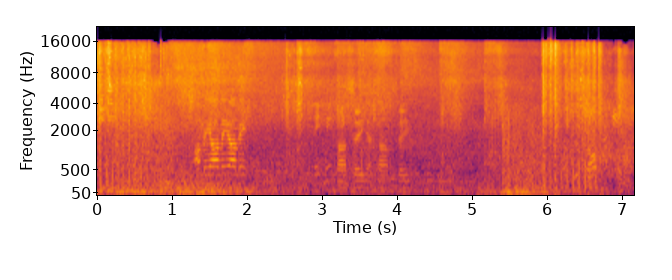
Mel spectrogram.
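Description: A rifle fires rapid shots at close range.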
